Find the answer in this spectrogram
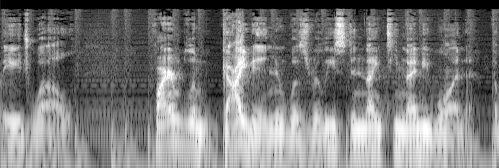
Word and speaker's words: Gaiden: same universe hence the Gaiden in the title the word means side story and is most definitely not pronounced gate in some characters from the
